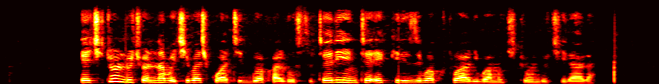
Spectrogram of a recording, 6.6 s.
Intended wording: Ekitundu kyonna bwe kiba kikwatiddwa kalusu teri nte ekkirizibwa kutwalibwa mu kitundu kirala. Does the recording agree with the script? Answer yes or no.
yes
